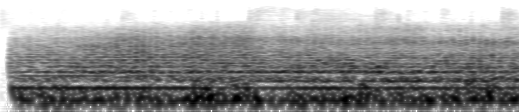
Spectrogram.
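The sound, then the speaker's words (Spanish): Ultralight airplane, one of two that crashed near Moià aerodrome in Barcelona, heard as a loud, continuous droning engine and propeller hum, steady and rough-textured from start to finish with no voices. “Este es el sonido de uno de los aeroplanos que se estrellaron ayer al mediodía.”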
